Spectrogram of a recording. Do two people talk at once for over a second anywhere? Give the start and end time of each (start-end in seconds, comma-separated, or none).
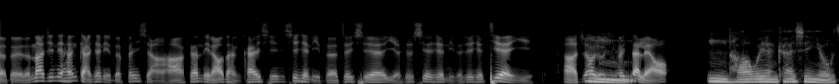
none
